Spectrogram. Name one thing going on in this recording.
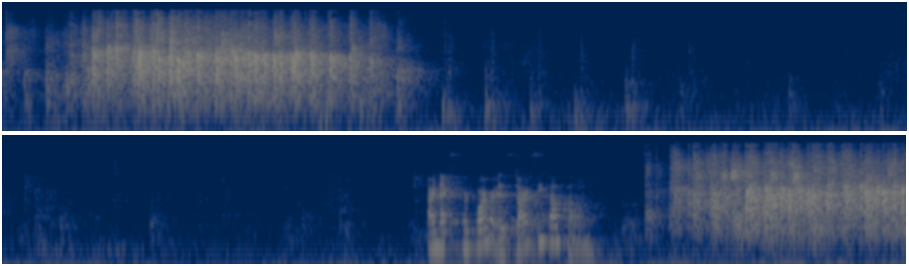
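An audience applauds in a large echoing hall.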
